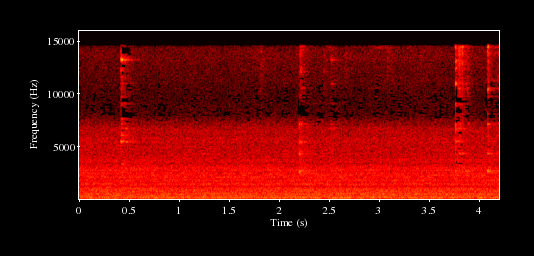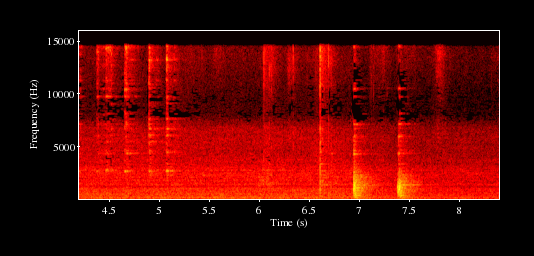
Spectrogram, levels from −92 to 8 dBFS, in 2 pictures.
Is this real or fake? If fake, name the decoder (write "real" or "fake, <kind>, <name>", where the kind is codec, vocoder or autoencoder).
real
